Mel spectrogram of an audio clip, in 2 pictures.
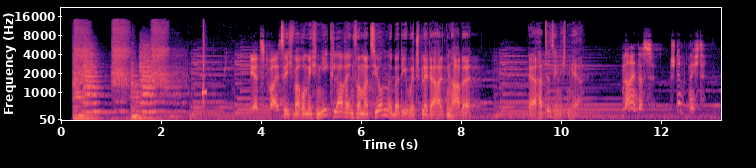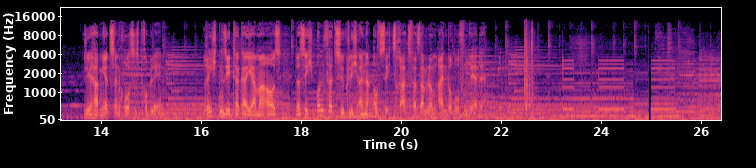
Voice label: anime; LOFT VOICES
